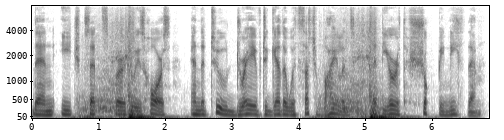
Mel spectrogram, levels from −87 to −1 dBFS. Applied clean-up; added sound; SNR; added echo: none; Vehicle; -2 dB; none.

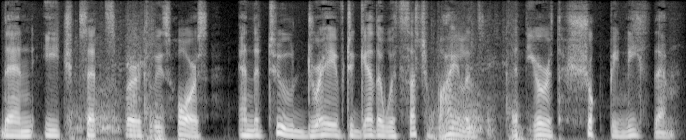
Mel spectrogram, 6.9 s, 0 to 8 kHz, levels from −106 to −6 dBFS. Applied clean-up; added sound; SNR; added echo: neural mask model RNNoise.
